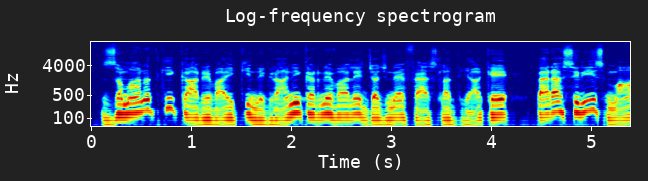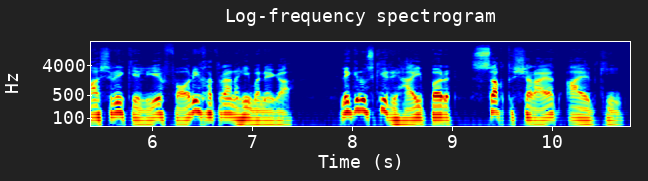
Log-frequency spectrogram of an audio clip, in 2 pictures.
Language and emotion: Urdu, neutral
